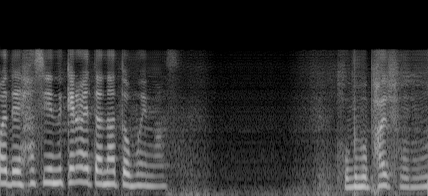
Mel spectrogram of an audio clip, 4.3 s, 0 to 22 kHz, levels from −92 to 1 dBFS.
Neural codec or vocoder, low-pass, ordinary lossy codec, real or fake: codec, 16 kHz, about 1 kbps, DyCAST, with the encoder's durations; none; none; fake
